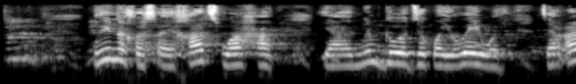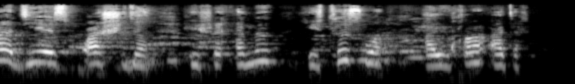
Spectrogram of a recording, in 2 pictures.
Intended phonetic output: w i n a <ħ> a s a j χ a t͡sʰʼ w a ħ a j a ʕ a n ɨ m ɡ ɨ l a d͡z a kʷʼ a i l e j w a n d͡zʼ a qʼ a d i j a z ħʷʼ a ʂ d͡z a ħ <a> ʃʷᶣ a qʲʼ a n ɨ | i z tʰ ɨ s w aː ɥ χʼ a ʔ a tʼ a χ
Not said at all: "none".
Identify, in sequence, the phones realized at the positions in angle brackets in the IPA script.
χ, i

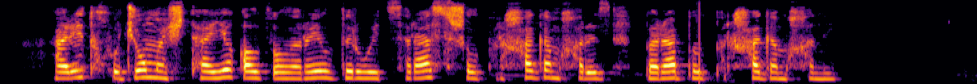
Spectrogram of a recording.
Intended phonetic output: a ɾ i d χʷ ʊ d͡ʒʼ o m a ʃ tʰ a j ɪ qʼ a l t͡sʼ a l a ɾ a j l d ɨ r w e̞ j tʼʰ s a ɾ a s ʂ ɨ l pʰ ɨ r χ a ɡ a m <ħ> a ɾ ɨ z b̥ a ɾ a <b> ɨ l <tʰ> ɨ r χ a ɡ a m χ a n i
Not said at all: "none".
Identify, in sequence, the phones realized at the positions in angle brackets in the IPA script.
χ, b, pʰ

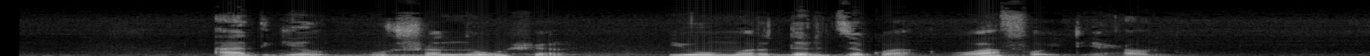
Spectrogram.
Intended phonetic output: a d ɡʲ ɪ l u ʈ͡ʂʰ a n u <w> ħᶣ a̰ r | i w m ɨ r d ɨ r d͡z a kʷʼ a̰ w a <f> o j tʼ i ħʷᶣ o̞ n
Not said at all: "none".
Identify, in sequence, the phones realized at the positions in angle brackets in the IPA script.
w, f

